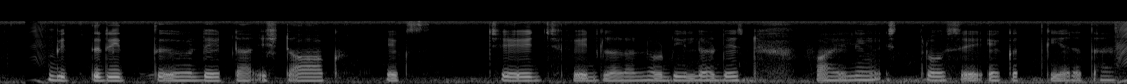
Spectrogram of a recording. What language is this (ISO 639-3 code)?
hin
